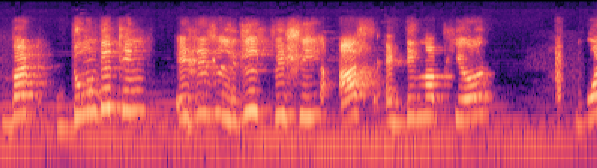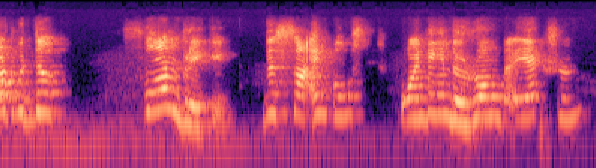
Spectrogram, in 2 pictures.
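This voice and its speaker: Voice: extremely high pitch, sharp tone, exaggerated voice, poor audio. A performer playing a nervous, imaginative young boy in an amateur radio play, protesting hesitantly.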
